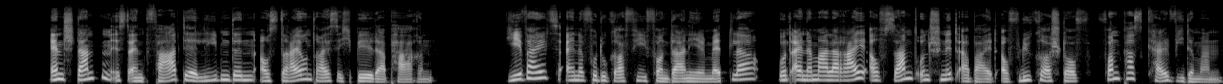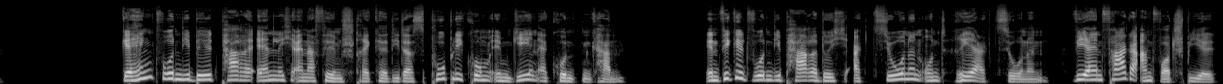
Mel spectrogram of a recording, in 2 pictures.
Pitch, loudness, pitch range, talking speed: 185 Hz, -21 LUFS, 150-215 Hz, 130 wpm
